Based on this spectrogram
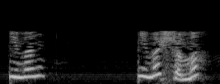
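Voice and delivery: put-on curious boy voice. Young Harry asks curiously.

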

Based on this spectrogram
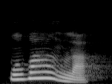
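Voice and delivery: put-on high-pitched child's offhand reply; casual, unconcerned. A narrator's reading. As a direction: toss it off lightly as young Wendy. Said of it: "温蒂不在意地说". (小女孩不在意地说)

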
